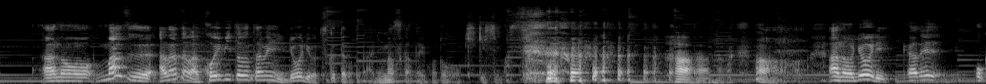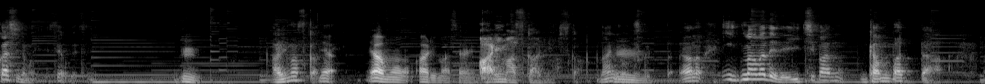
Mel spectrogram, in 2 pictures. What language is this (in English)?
Japanese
